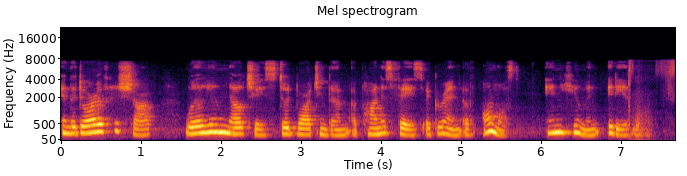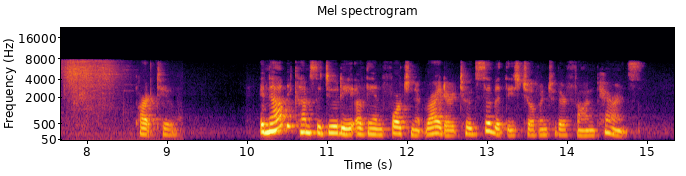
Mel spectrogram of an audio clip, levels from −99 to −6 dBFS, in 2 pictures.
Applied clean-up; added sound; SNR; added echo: neural separator model SepFormer DNS4.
